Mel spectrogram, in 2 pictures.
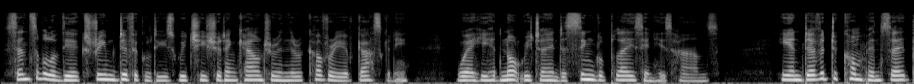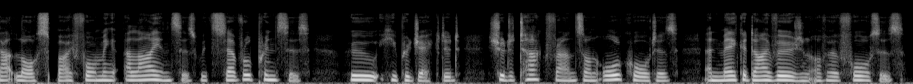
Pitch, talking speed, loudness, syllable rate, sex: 195 Hz, 175 wpm, -17 LUFS, 5.7 syllables/s, female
